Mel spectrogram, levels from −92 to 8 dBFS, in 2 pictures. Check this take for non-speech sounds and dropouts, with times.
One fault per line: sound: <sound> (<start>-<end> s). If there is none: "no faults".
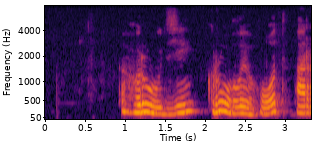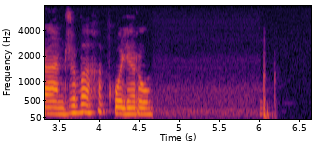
no faults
